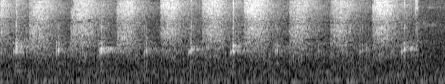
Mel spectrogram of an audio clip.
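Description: Pixi Rose Glow Mist setting spray misted from its pump bottle onto the face, a quick, even run of short sprays at about five a second.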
